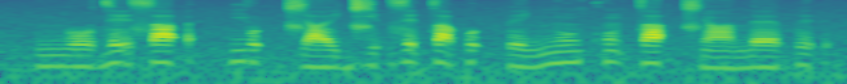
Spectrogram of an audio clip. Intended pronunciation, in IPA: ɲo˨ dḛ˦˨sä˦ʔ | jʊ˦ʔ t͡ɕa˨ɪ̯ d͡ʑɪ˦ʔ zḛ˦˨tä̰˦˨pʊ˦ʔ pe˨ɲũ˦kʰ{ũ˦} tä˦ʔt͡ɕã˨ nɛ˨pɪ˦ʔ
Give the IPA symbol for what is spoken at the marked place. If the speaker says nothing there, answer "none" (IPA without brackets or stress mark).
ũ˦˨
